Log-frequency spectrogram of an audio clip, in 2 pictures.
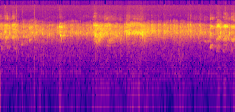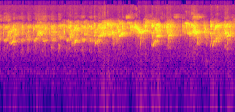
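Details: Swiftlet chick calls played to lure wild young swiftlets: a dense, continuous stream of high, buzzy chirps and twitters that grows busier and louder in the second half, with no other sounds.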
